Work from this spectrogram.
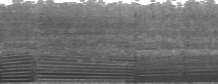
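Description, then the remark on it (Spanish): A small motorbike engine drones loudly and steadily, its buzzing pitch dropping abruptly twice as it shifts, then holding a high, raspy whine. No one speaks. “Esa moto para si tú el caballito le pones mosca en la parte de atrás, ¿no?”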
